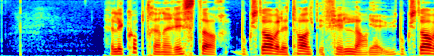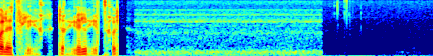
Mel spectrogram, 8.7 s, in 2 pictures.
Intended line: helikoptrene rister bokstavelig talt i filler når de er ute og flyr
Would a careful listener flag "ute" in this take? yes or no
yes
